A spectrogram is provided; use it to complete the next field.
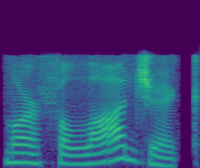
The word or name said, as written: morphologic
